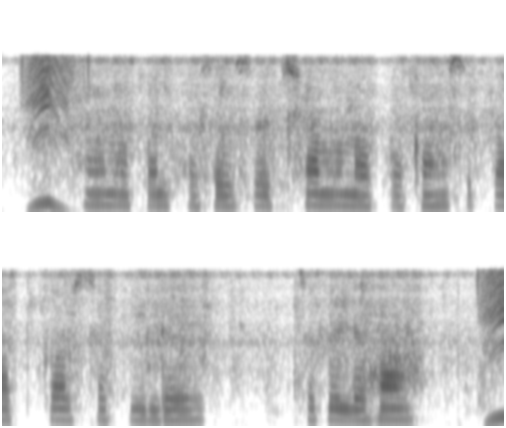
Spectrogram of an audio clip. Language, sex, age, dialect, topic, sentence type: Magahi, female, 36-40, Western, agriculture, question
